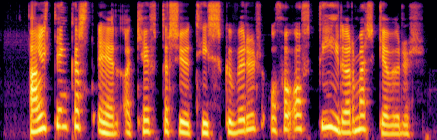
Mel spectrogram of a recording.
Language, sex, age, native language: Icelandic, female, 20-29, Icelandic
